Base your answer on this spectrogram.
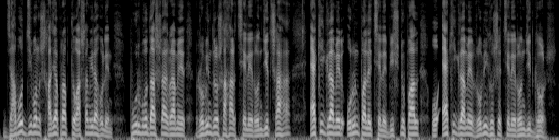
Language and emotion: Bengali, neutral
